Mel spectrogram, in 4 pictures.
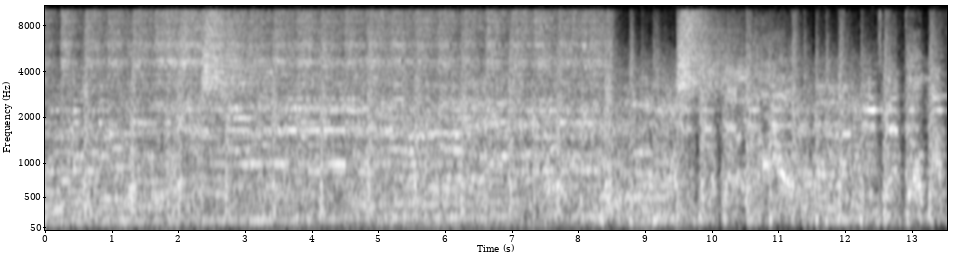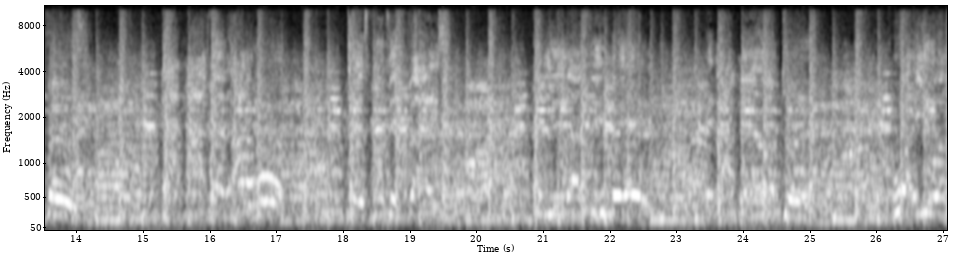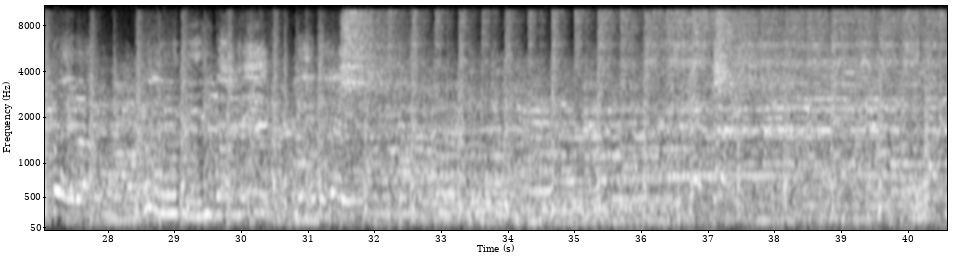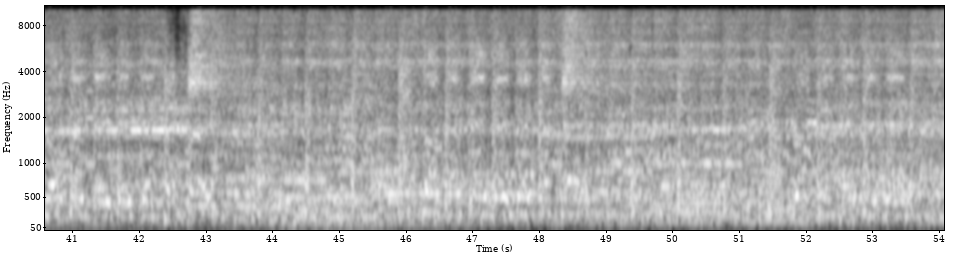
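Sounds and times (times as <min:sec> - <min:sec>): punk rock band playing live: 0:00.0 - 0:54.0
person singing: 0:09.7 - 0:11.5, 0:12.3 - 0:14.3, 0:15.0 - 0:17.2, 0:17.9 - 0:19.7, 0:20.8 - 0:22.7, 0:23.4 - 0:25.2, 0:26.2 - 0:27.9, 0:28.5 - 0:32.4, 0:36.0 - 0:38.1, 0:38.8 - 0:54.0.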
